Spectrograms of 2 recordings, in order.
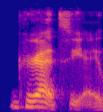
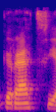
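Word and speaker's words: grazie: I'm thinking just make sure you say Gracier like Messier and is instead of saying I kept saying Graatzia and they were like no that's like a a name. You're saying it wrong. You're trying but you're saying it real wrong. And then but if you say Gratzi they'll literally just like spit in your food and be like okay get out of here.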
